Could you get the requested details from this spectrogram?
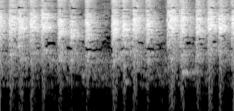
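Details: Little spiderhunter song, harsh and tightly packed. It pours out a continuous rattling string of high, scratchy buzzes that pulse several times a second without a break.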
